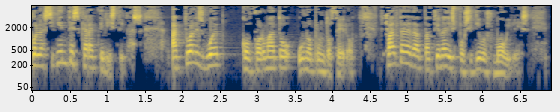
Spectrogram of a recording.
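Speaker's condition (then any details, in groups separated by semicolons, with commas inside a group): No condition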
